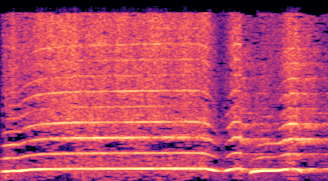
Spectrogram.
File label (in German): pfeife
